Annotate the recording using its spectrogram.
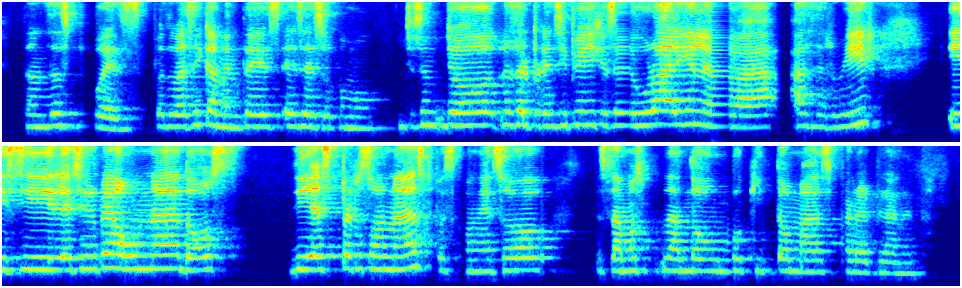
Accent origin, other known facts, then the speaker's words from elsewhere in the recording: Coatzacoalcos, Veracruz, Mexico; moved away as an adult; now in Guadalajara, Mexico; Yo nací en Veracruz, en una ciudad porteña eh, al sur de Veracruz, muy pegadito a Tabasco, que se llama Coatzacoalcos. Y ahí crecí hasta como a los 21 y medio, 22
